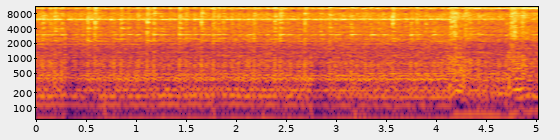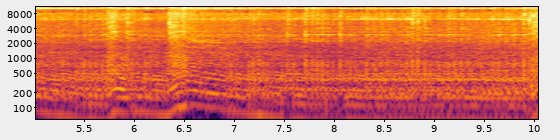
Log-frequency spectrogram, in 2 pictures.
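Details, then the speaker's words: Farmertec 288 90cc kit chainsaw: with the low jet tuned, the high-speed jet runs really lean, giving a hard, thin, high-pitched scream at steady high revs with no burble. Finding: lean high-speed mixture. "Okay, I got my low jet tuned. My high jet seems really, really lean right now. So I'm going to go back in again."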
